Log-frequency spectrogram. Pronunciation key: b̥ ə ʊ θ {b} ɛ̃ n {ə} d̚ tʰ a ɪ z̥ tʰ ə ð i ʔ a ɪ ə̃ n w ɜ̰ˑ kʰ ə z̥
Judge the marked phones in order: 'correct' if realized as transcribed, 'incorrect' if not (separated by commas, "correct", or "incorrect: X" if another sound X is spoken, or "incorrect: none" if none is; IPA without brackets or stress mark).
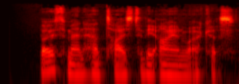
incorrect: m, correct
